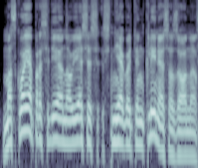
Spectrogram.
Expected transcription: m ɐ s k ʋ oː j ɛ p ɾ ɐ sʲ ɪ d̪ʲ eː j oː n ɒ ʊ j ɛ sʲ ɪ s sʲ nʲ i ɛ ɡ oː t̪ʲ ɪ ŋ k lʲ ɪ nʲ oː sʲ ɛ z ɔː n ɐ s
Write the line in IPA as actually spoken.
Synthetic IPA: m ɐ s k ʋ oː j ɛ p ɾ ɐ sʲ ɪ d̪ʲ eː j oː n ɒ ʊ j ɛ sʲ ɪ s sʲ nʲ i ɛ ɡ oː t̪ʲ ɪ ŋ k lʲ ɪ nʲ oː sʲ ɛ z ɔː n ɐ s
